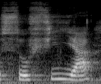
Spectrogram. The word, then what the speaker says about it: Sofia: Et moi ce prénom c'est Sofia, donc prononcé à l'espagnol plutôt Sofia.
